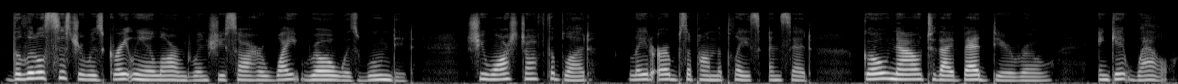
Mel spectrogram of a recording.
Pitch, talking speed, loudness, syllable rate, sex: 210 Hz, 185 wpm, -18 LUFS, 4.6 syllables/s, female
